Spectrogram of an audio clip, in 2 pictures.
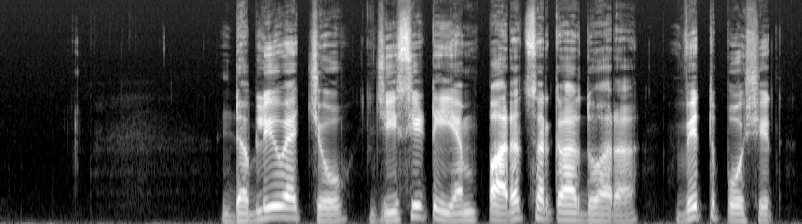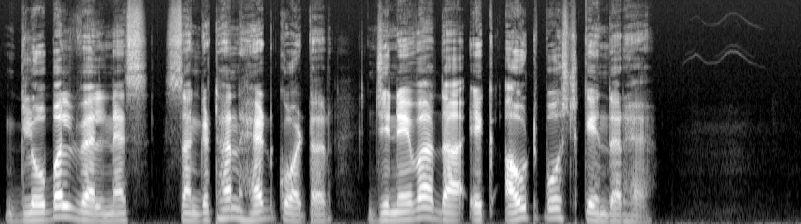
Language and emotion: Punjabi, neutral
